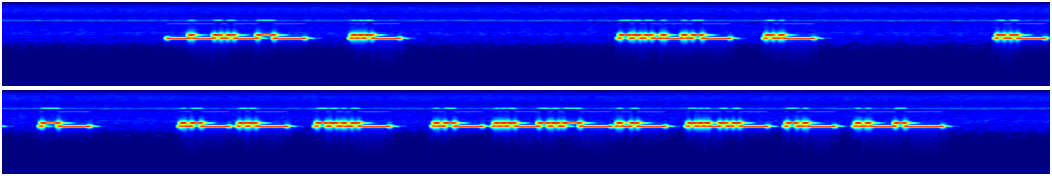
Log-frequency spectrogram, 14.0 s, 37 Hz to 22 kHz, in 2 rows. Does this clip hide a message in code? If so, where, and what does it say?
Yes: TTY/TDD text telephone tones (45.45 baud Baudot) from 1.1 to 13.3 s, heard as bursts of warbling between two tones, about 400 Hz shift, 1600 Hz centre. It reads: ITS CAPITAL WAS TURIN.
